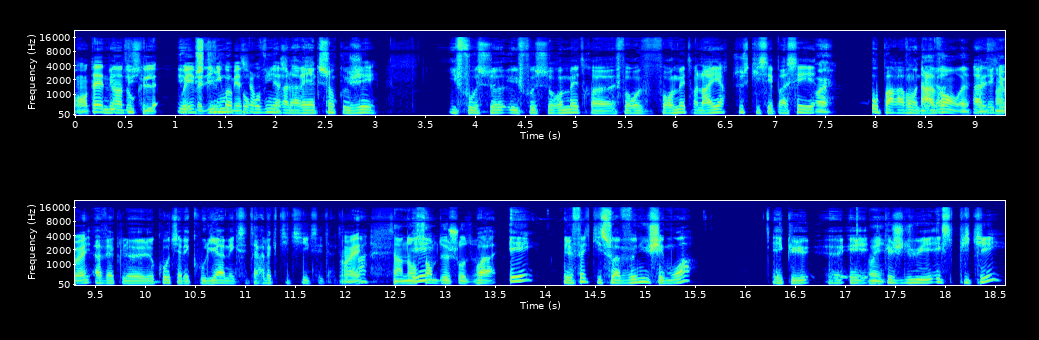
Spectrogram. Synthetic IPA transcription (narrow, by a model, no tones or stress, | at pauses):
ɑ̰̃t̪ɛtmɛ̃d̪̃k | iimwabj̃puʁːəvniʁalaʁeaksjɔ̃kəʒɛ | ilfosəilfosəʁəmɛt̪χøilfoʁəfoʁəmɛt̪χɑ̃naʁjɛʁt̪ʰusə̥kʲisɛpaseɛ | opaʁavɑ̃d̪aʒvɑ̃wɛavɛkavɛklələkot͡ʃavɛkuljamɛkse̥t̪eʁaːvɛkt̪ʰit̪ʰiɛkse̥t̪eʁakswɛeʁaasɛ̃nɑ̃ssɑ̃bld̪əʃozvwalae | ləfɛt̪̚kʲilswavənyʃemwa | ekəewikəʒəlɥiɛɛksplikʲe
